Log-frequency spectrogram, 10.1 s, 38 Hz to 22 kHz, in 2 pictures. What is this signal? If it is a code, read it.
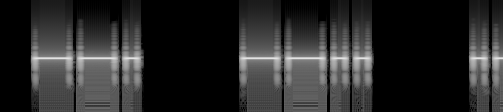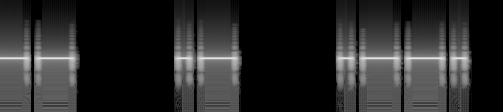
Morse code, heard as a keyed tone, about 10 wpm, spaced as for 6 wpm, 800 Hz. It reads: GZWAP
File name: LEZIONI / 7 GF9Z / 7 GF9Z ws 10wpm 3919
